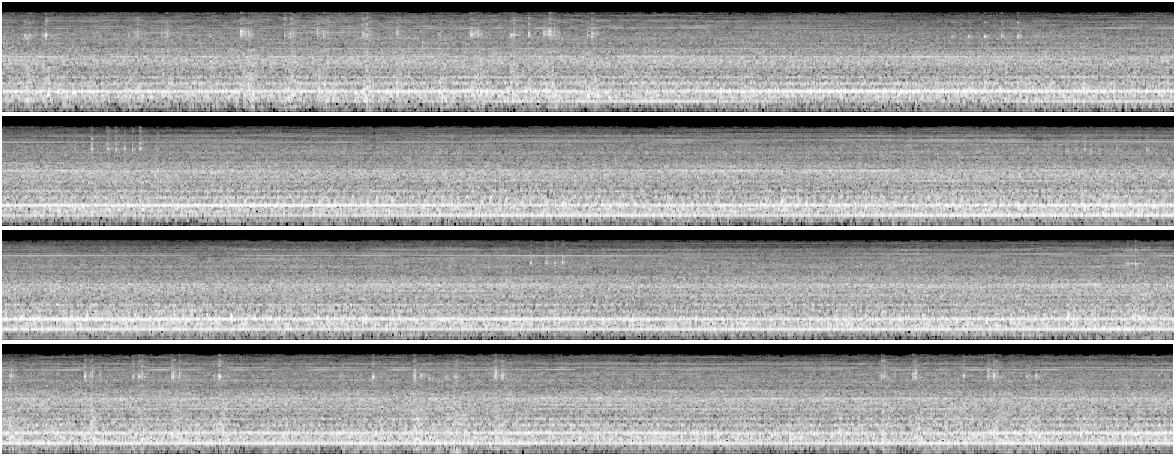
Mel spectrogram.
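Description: Electric hand mixer running at a steady speed, a constant motor whine, its beaters whisking eggs and sugar in a glass bowl.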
